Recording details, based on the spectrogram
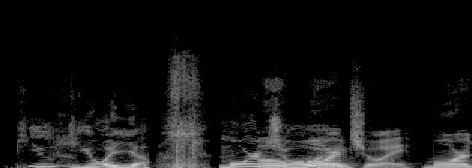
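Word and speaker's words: Più Gioia: I said Piu Gioia, but it is Piu Gioia, which I think means pure joy, if I'm not mistaken.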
